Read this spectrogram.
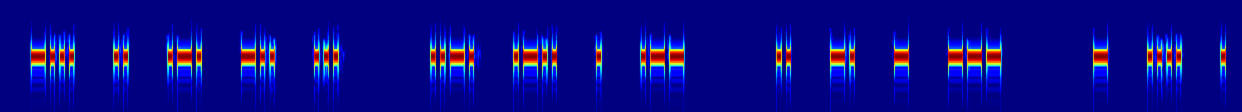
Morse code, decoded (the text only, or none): BIRDS FLEW INTO THE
